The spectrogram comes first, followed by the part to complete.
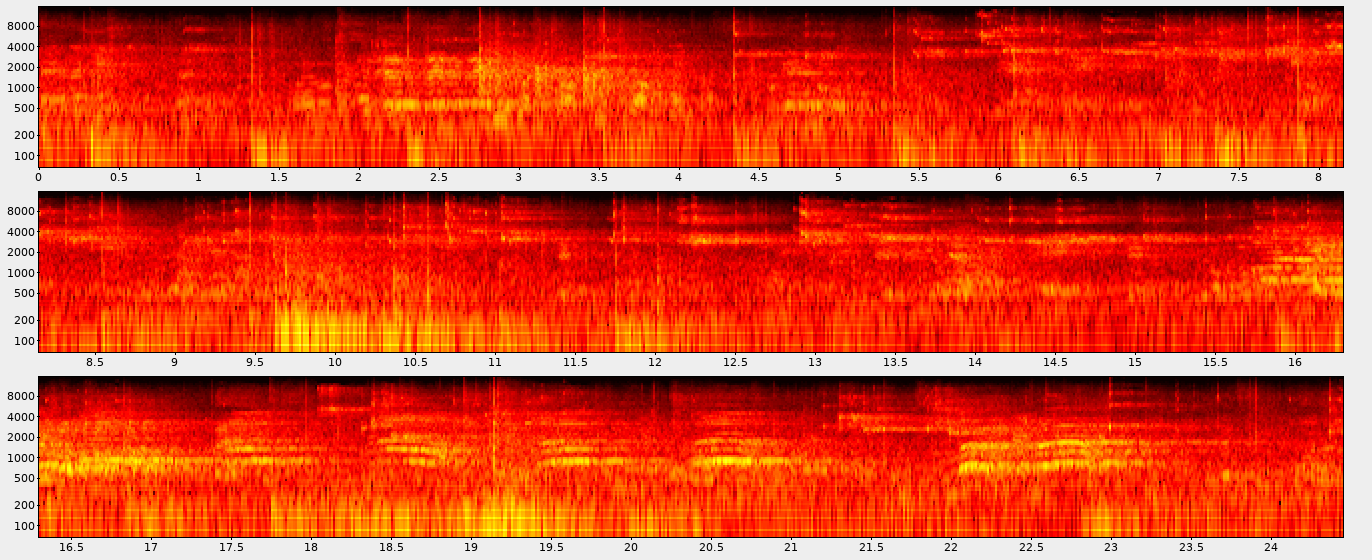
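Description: Live basketball game on a hardwood court in a large gym: the ball bouncing, sneakers squeaking in short bursts, and players and benches shouting. The squeaks come often in the second half.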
